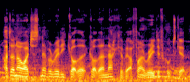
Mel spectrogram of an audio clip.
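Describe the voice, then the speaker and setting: A man who sings in a band, with a husky voice, answering questions outdoors in a halting, thoughtful way. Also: sits low, lively intonation, a crowd in the background. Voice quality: husky from singing. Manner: halting, thoughtful, restarts often. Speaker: band singer. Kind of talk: interview answers. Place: outdoors at a music festival.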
